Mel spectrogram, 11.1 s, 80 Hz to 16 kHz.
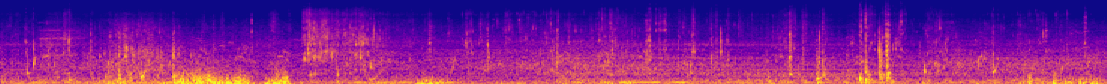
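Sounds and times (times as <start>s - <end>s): water slapping against hull: 0.0s - 11.0s
wind: 0.0s - 11.0s
small splashes: 3.0s - 10.6s.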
